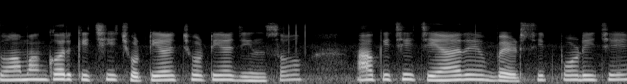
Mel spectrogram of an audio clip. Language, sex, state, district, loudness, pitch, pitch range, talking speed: Odia, female, Odisha, Sambalpur, -15 LUFS, 210 Hz, 200-220 Hz, 105 wpm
